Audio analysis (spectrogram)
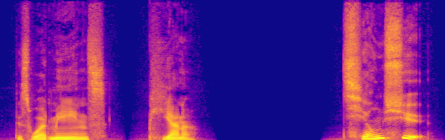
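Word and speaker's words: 情绪: 情绪 This is pronounced with a second tone, then a fourth tone, and this means feelings or emotions.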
